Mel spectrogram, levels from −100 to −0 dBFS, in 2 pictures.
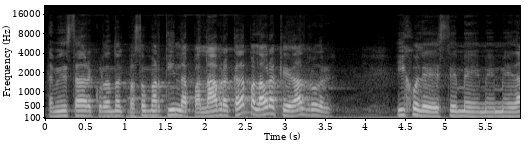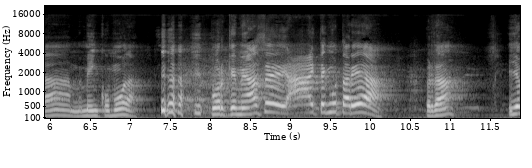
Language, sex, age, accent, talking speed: Spanish, male, 30-49, Mexican, 150 wpm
